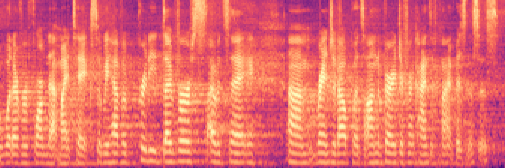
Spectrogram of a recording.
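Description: A woman with an American accent speaking as a panelist at a conference, explaining her agency's approach in a brisk, articulate way. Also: lowish voice, fairly bright tone. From United States and France. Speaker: panelist, agency strategy chief. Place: conference hall stage. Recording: echoey hall reverb.

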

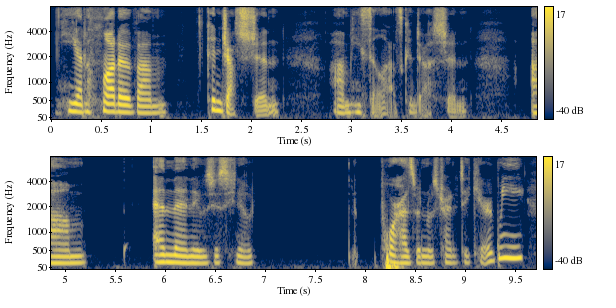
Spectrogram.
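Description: A young woman podcast host chatting casually and ramblingly, her voice raspy and congested as she recovers from illness. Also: on the low side, no echo, studio quality. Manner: rambling, conversational. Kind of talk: casual personal podcast chat.

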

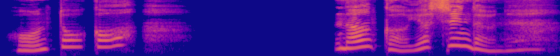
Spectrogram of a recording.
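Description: A woman's voice: high-pitched, very animated, takes it slowly, husky, no echo, clean studio sound, exaggerated voice. An actress playing a young female nurse in an anime-style voice drama, blunt and boyish in phrasing, protective and possessively clingy. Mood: doting, protective. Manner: blunt boyish phrasing, doting toward the patient. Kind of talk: Japanese anime-style situation voice drama acting.

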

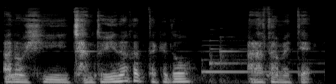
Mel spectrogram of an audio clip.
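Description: An actor playing a gentle, apologetic young husband who has died, in an emotional audio drama. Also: male voice, fairly low pitch, steady tone, normal speed, music in the background, lightly acted. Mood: tender, wistful.

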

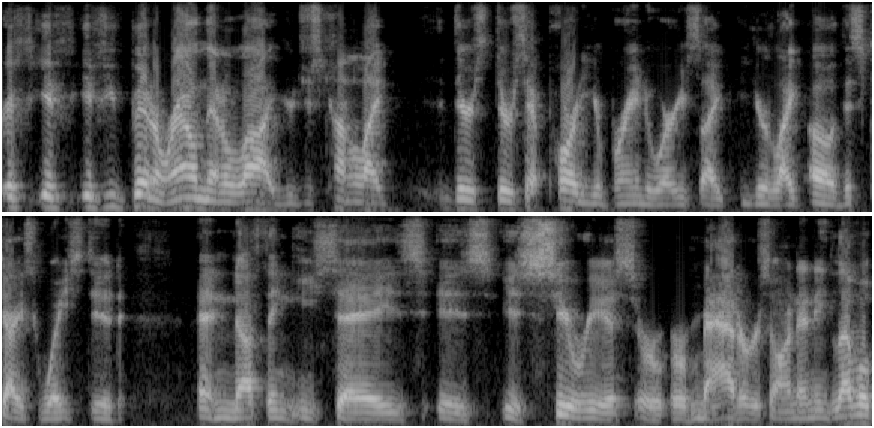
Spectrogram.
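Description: A man's voice: on the low side, fairly bright tone, highs cut off. A man co-hosting a podcast, stammering and joking through casual chat. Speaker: podcast co-host.

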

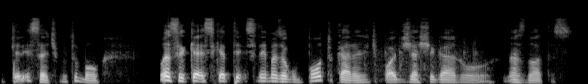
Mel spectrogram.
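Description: A man's voice: fairly low pitch, animated, fairly quick, vocal fry, darkish tone, breathy edge, dry recording. A young man with a Brazilian accent co-hosting a podcast in a casual, slangy and sweary way. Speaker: podcast co-host. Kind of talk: casual chat about a sci-fi audio drama.

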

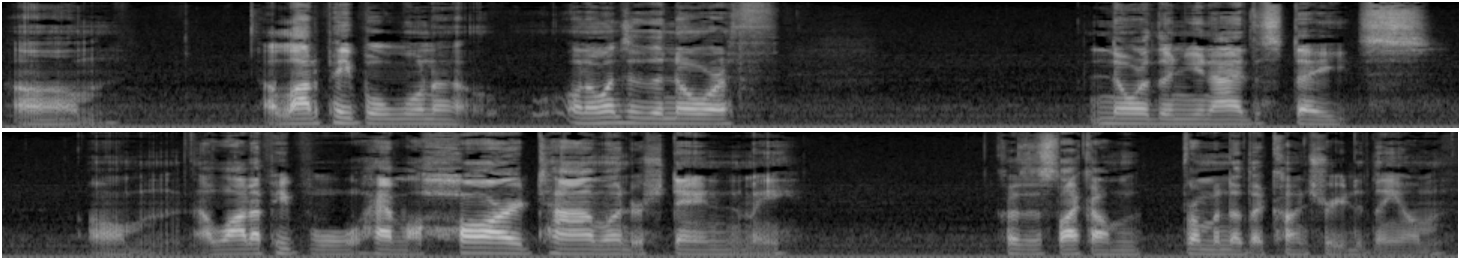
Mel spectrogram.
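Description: A man's voice: medium pitch, steady tone, unhurried, creaky, pauses often. A young man from Louisiana with a heavy Southern accent, chatting casually and rambling to his viewers. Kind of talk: casual talk to camera.

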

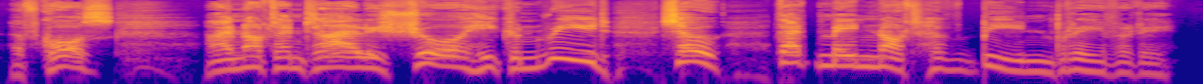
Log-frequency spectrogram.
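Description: A man performs an elderly wizard headmaster from a storybook. The voice sits high and swoops gently through measured, formal phrases. He is calm and authoritative, with a dry, whimsical wit. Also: dry recording, full character voice. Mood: wry. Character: wise old male wizard headmaster, wry, calm and authoritative.

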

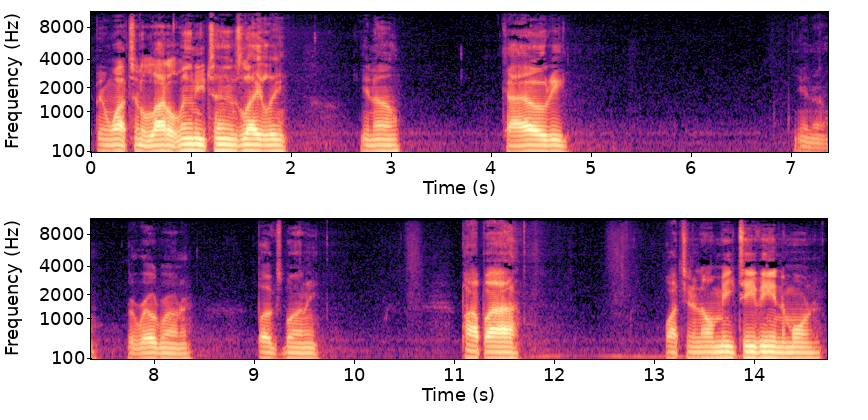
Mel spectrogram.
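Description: Reflective man in his forties, low dry voice. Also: little pitch movement, slow, pauses often, darkish tone, clean tone, no echo. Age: 40s. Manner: rambling and reflective, many fillers and restarts. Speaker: podcast host. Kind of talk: casual solo podcast monologue.

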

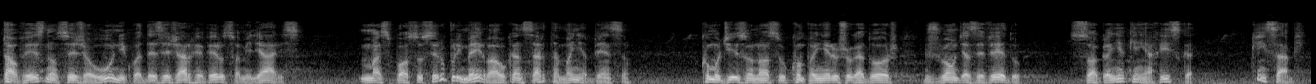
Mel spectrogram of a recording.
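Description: An actor playing an anxious, ill-tempered former merchant in a radio drama, speaking in pompous, ornate formal phrases. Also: male voice, low voice, animated, normal speed, darkish tone, a little hiss or hum. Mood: defiant. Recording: muffled band-limited audio with music behind.

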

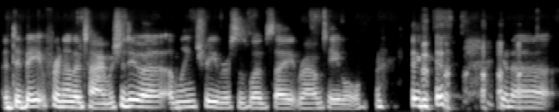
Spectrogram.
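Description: A woman who owns a PR firm, a guest on a podcast, chatting casually, giggling often and thinking out loud. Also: fairly low pitch, moderate pace, no echo. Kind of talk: casual interview chat.

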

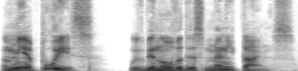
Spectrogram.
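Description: A proud, prickly male colonel, as a storyteller voices him, lifting his voice above the narrator's to throw out sharp, scornful retorts. The sound is dry and close. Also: mid-range voice, sing-song, a little slow, no echo.

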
